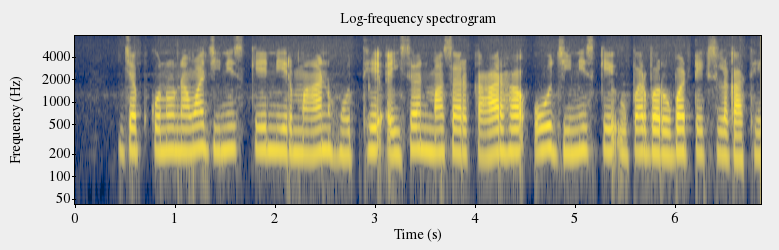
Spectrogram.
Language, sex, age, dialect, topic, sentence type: Chhattisgarhi, male, 18-24, Western/Budati/Khatahi, banking, statement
